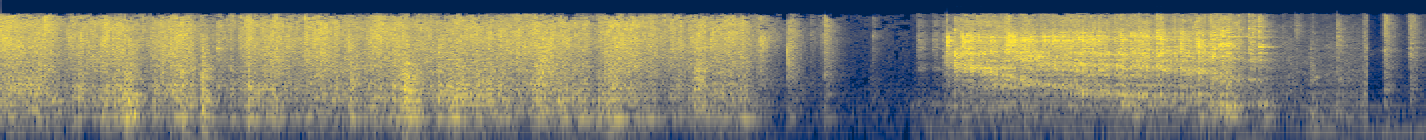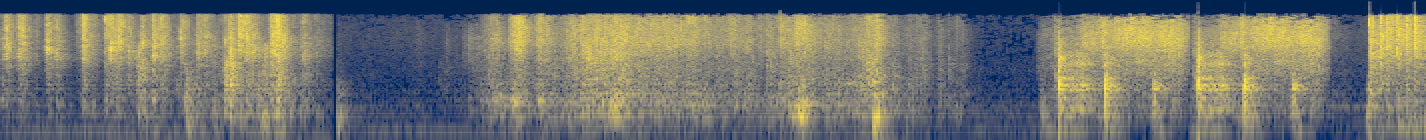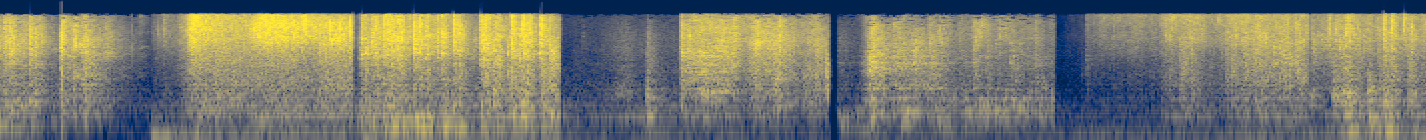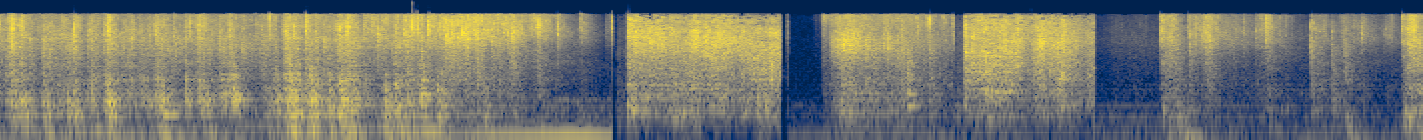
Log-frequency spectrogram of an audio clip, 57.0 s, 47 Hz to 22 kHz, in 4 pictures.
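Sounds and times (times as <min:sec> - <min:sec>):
brittle crackling and crunching: 0:00.0 - 0:08.4, 0:28.0 - 0:34.2, 0:39.4 - 0:50.3, 0:54.4 - 0:57.0.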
